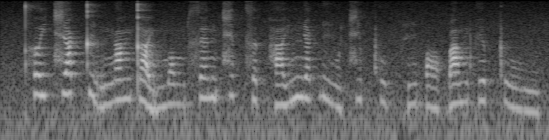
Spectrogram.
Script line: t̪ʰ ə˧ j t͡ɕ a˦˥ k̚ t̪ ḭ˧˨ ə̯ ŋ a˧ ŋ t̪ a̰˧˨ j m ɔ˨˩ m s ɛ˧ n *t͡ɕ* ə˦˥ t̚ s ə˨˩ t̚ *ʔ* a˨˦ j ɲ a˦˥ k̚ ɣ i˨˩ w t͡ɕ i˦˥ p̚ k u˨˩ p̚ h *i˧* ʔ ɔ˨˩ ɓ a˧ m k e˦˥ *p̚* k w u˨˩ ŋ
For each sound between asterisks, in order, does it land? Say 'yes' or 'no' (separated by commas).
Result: yes, no, yes, yes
